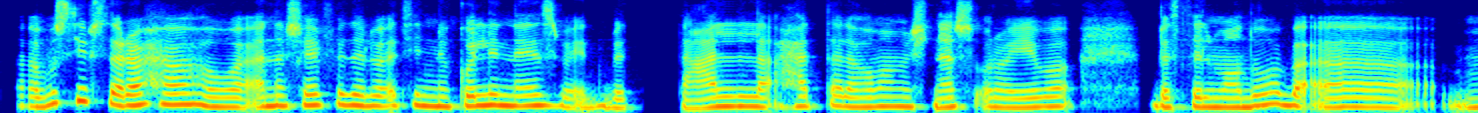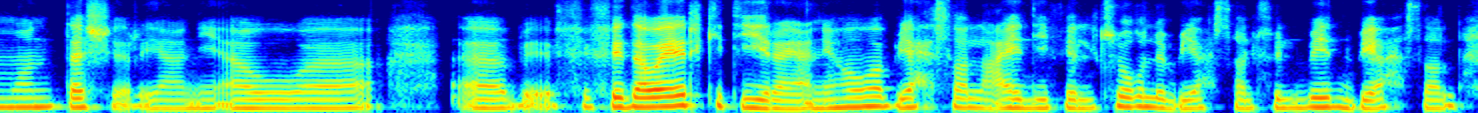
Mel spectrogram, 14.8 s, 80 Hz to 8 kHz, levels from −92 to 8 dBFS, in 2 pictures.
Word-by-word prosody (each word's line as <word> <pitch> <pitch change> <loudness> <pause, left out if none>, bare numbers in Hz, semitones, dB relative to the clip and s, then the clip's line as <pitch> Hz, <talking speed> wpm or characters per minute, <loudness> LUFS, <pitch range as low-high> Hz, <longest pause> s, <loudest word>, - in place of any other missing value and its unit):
أ - - 0
بُصي 270 +9 +2
بصراحة، 245 -3 +3
هو 200 -5 +2
أنا 200 +3 +1
شايفة 230 +2 0
دلوقتي 225 0 0
إن 210 -2 +3
كل 215 +2 +3
الناس 225 0 +3
بقت 185 -2 -5
بتعلق 190 +1 -2
حتى 205 +1 -4
لو 195 - 0
هم 205 +1 0
مش 200 +1 -3
ناس 195 +1 -2
قريبة، 195 +2 -2 0.4
بس 190 -2 -3
الموضوع 195 +5 +2
بقى 195 0 -2
منتشر 190 -1 -1
يعني 170 -1 -4
أو 170 0 -2
آآ، 175 0 -4
ب 225 +5 -4
ف 210 -2 -9
في 195 0 +3
دواير 200 +3 +8
كتيرة، 195 -7 -1
يعني 170 +3 -1
هو 200 +2 +3
بيحصل 185 -1 -2
عادي 175 0 0
في 180 0 -5
الشغل، 195 +2 0
بيحصل 170 0 -6
في 180 - -11
البيت، 190 +2 +2
بيحصل 170 +1 -3
195 Hz, 160 wpm, -20 LUFS, 180-215 Hz, 0.4 s, دواير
